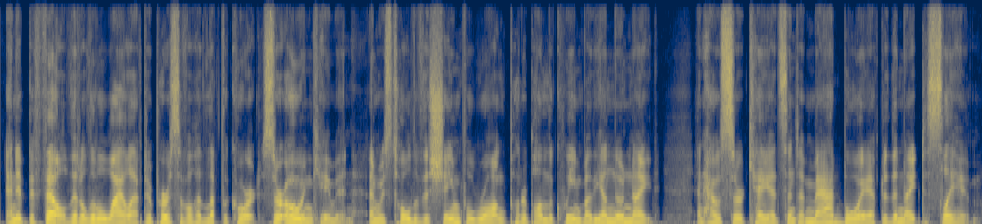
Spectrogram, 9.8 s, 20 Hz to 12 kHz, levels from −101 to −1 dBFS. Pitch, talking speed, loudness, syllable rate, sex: 145 Hz, 285 wpm, -19 LUFS, 6.4 syllables/s, male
